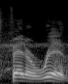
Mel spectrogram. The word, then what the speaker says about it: Fedoriv: We were notified at the break that we had been told falsely about the pronunciation of number 55 in black, Dorian's last name. It's Fedoriv, so apologies to the Fedoriv family.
